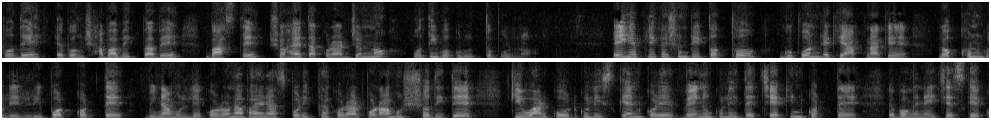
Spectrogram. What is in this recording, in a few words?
nhs covid19 app bengali translation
